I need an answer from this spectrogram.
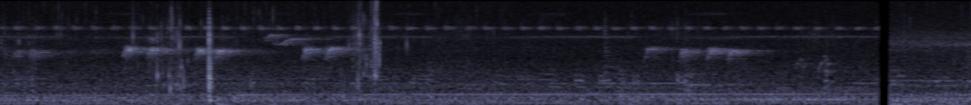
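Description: Small birds chirping in short, falling notes, over a steady pulsing insect trill that stops abruptly near the end. A couple of sharp clicks sound in the first half.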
